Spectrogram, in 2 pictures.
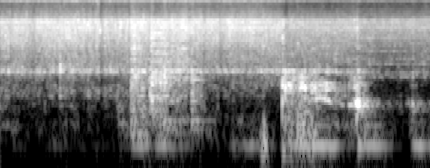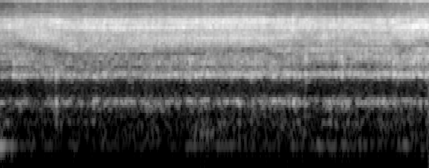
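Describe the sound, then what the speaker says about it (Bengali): Onions with bay leaves frying in a pan make a loud, close sizzle with some stirring and scraping early on, then settle into a steadier, softer frying hiss, with no voices. "পেঁয়াজটা তো ভাজা ভাজা হয়েছে"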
